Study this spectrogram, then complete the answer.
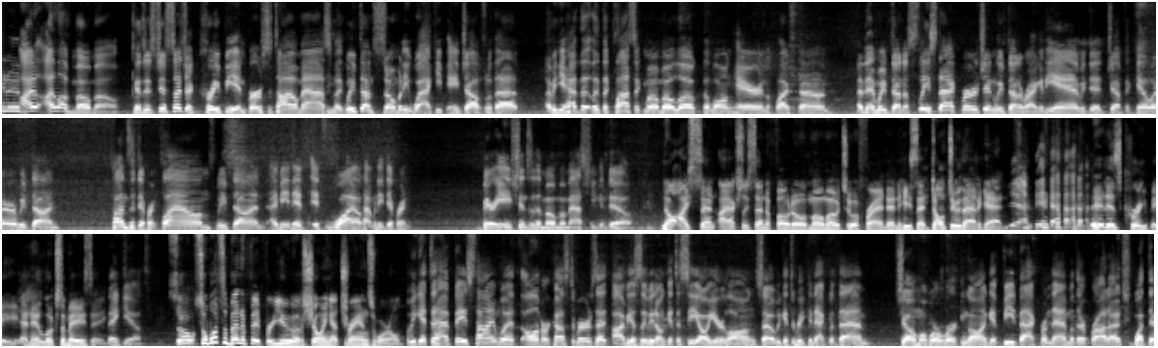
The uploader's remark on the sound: During Transworld’s Halloween & Attractions Show 2022 from the show floor.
